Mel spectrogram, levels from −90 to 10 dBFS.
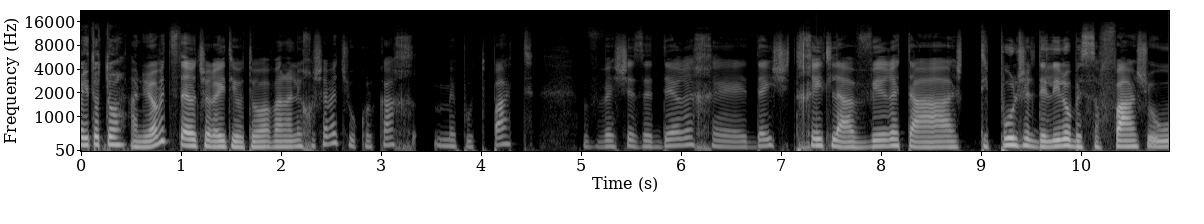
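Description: A speech recording with audible ticking zipper noise as the level drops by about 10 dB from 1.72 to 2.78 s, then a faster zip as it climbs back up by about 10 dB from 7.02 to 7.41 s. The gain moves in unsmoothed 3 dB steps, each one clicking.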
